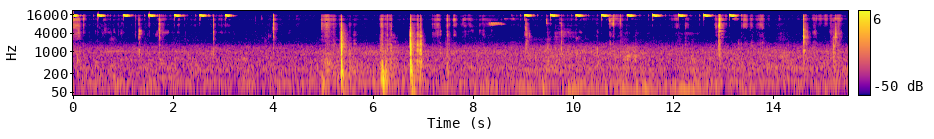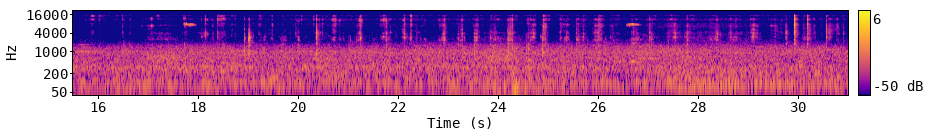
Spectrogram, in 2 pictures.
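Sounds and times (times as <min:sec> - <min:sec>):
high ticks: 0:00.0 - 0:03.2, 0:09.0 - 0:13.3.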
